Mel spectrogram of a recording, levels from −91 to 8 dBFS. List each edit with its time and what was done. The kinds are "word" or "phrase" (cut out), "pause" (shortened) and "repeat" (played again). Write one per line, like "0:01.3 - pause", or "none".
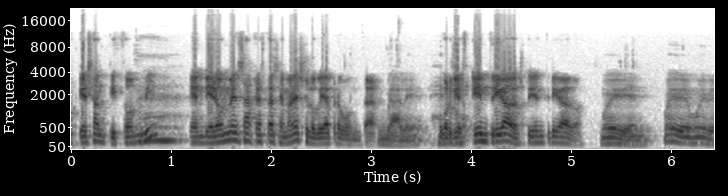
0:05.2 - pause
